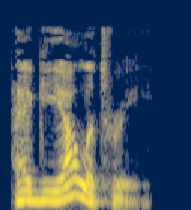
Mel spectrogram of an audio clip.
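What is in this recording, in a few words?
"hagiolatry", British English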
